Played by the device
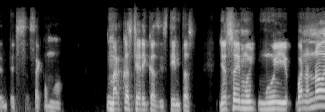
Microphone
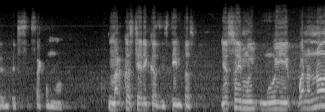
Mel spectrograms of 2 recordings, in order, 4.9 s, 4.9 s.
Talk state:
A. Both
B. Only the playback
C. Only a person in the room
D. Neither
B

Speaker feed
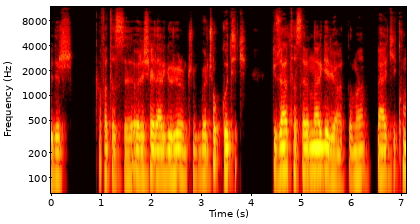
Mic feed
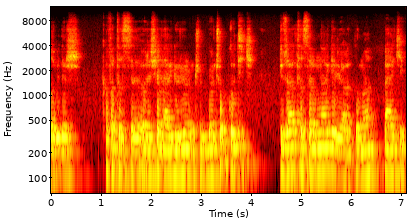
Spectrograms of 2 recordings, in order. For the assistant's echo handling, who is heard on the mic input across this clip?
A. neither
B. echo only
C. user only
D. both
B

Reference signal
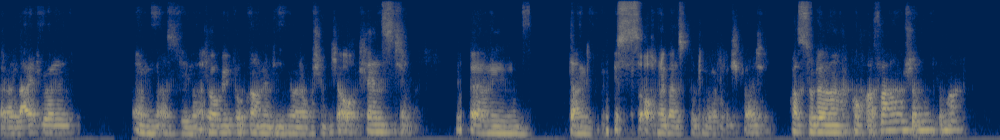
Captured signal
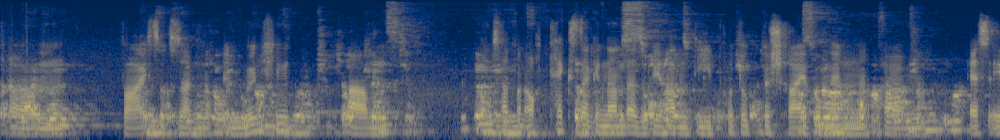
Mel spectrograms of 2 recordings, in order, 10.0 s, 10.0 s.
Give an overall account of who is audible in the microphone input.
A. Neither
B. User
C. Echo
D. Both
D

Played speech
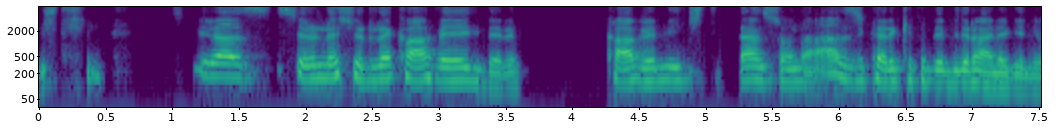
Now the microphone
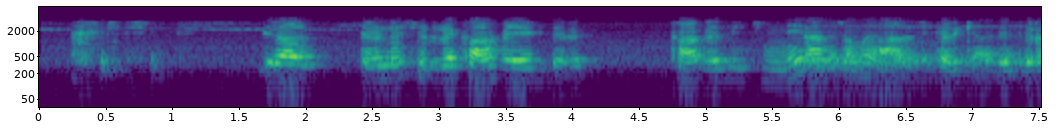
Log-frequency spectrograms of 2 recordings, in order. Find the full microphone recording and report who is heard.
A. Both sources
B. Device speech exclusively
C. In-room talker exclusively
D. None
A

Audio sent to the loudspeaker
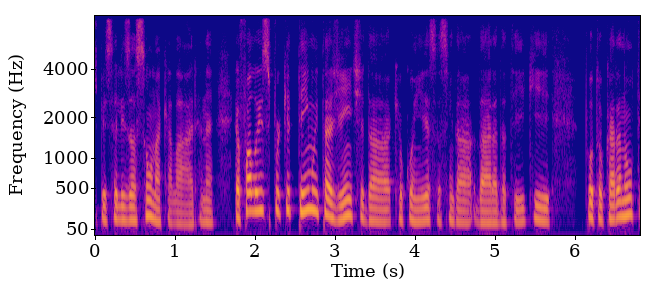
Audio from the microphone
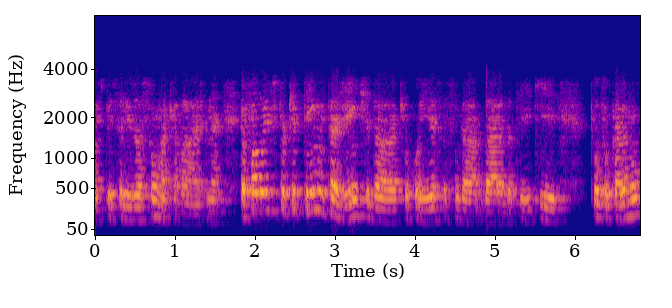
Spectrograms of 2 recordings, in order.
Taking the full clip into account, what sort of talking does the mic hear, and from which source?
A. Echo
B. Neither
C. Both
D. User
A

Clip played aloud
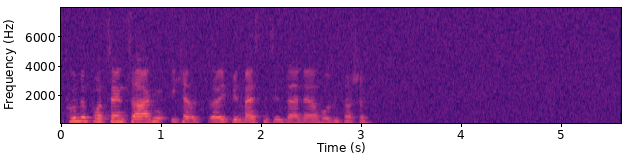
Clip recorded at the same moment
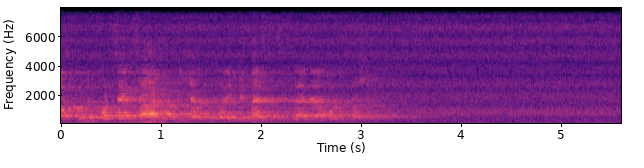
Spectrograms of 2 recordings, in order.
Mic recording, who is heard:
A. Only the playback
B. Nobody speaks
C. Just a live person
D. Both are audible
A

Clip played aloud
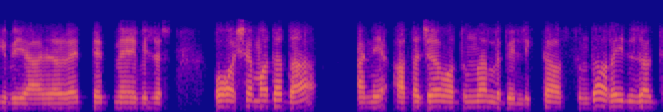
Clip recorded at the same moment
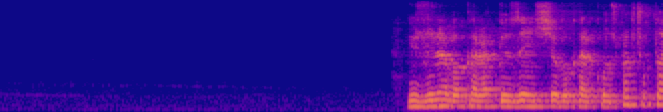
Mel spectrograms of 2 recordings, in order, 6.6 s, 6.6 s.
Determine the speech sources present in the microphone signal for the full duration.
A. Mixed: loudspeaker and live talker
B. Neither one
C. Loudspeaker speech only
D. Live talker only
D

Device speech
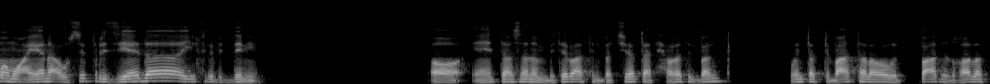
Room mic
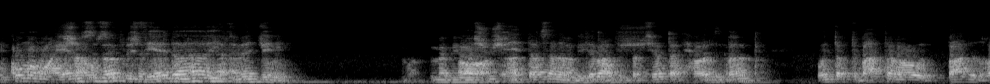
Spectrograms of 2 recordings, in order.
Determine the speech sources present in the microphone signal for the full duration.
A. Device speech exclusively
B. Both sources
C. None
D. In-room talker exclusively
B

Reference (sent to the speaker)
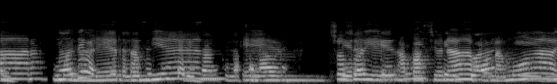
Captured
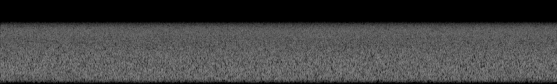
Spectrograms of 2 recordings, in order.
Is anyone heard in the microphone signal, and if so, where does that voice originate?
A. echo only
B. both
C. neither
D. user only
C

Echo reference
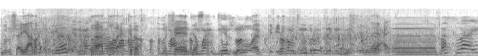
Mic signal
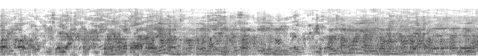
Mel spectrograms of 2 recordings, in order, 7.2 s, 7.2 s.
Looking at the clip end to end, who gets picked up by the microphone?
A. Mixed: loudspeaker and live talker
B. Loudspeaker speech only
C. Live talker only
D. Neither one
A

